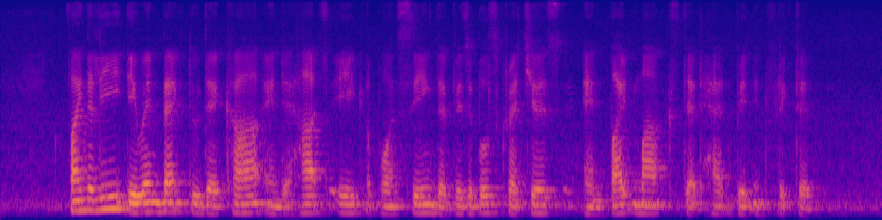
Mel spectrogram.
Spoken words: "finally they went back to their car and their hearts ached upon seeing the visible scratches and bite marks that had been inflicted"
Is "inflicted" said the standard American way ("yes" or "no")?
yes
